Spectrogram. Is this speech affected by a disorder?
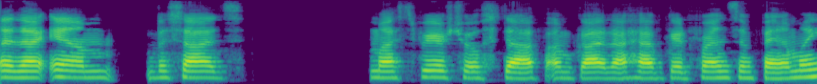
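Yes: ALS.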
